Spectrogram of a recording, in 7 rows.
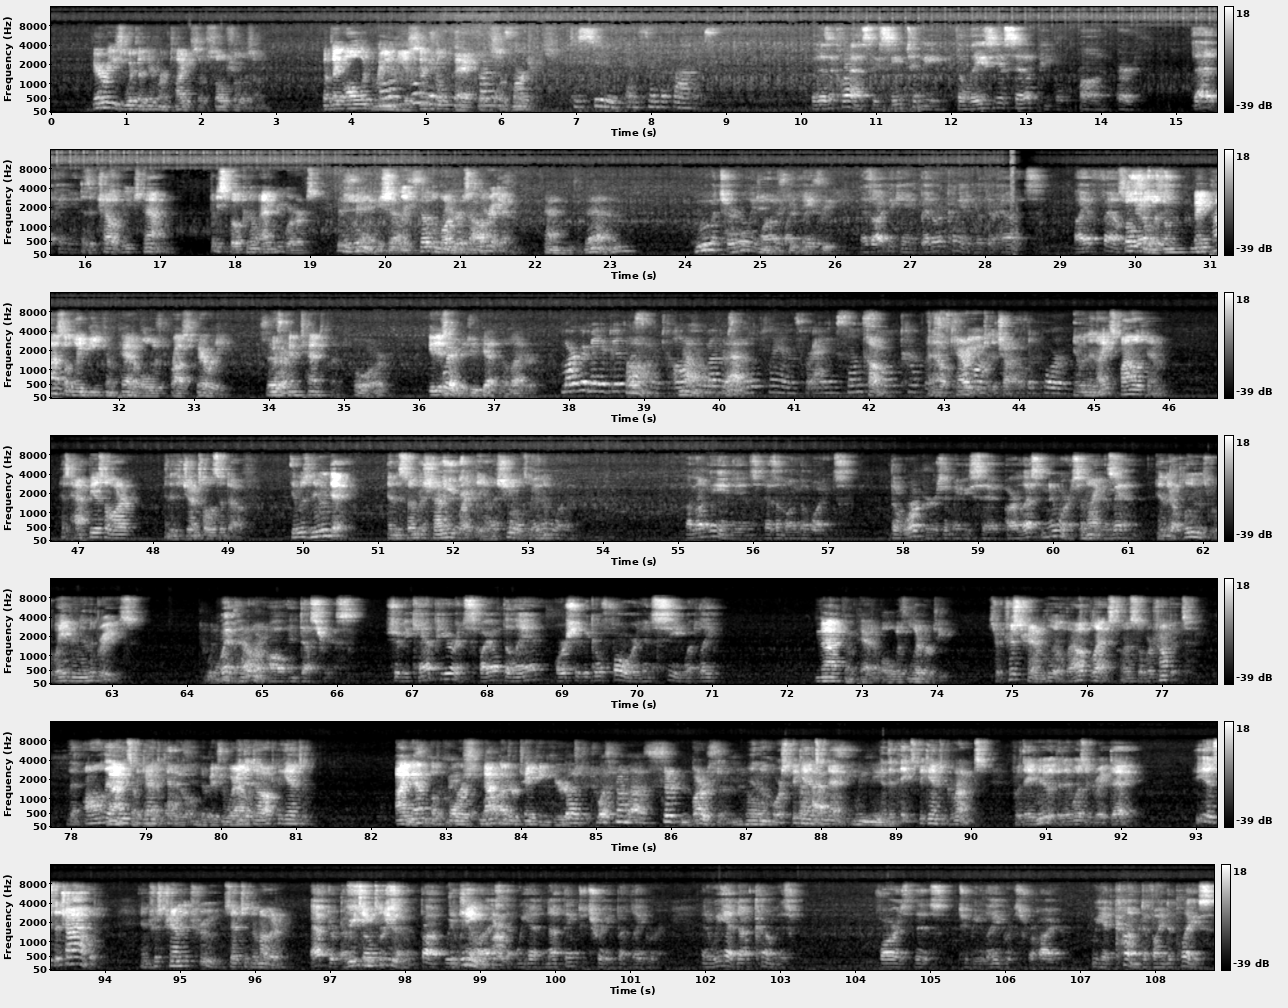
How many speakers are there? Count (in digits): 5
